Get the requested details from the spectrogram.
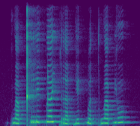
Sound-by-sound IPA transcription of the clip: k w a˨˩ p̚ kʰ r e˦˥ k̚ l a˥˩ j p r a˨˩ t̚ j e˦˥ k̚ b a˨˩ t̚ k w a˦˥ p̚ j o˥˩ k̚

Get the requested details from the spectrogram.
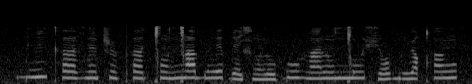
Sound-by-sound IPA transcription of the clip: dʱ ĩ˦ kʰ ɜ˧ z ĩ˧ ʈ͡ʂ ʉ˧ pʰ ɜ˧ ǀ õ˧ ŋ͡ǀ a˦ bʱ e˦ ɓ e˨ ɕ ũ˨ l u˨ ɓ u˦ v ã˦ l ũ˦ ŋ͡ǀ u˦ ʃ o˨˦ ɡʱ ʉ˧ qʰ ũ˦

